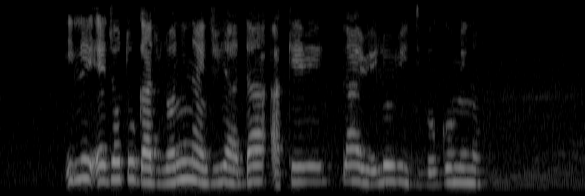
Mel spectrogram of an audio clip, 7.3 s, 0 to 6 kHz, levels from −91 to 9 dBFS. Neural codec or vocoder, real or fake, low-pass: none; real; 5.4 kHz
